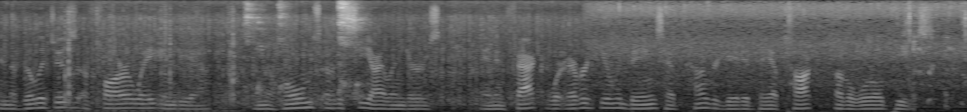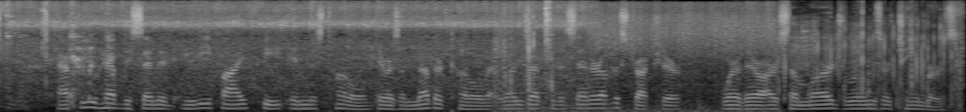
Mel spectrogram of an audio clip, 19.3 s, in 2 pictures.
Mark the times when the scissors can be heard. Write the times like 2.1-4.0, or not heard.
0.5-2.5, 9.1-10.2, 14.6-15.7.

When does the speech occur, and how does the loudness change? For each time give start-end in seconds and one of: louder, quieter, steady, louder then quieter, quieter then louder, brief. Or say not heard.
0.0-9.4 steady
10.2-19.3 steady.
